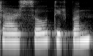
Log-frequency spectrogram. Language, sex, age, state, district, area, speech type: Nepali, female, 18-30, West Bengal, Darjeeling, rural, spontaneous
